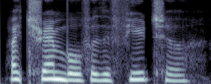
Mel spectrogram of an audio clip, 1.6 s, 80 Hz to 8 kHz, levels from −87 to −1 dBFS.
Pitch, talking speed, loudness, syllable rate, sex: 225 Hz, 190 wpm, -14 LUFS, 5.7 syllables/s, female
